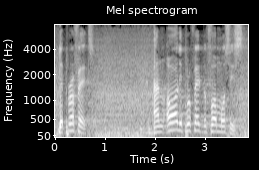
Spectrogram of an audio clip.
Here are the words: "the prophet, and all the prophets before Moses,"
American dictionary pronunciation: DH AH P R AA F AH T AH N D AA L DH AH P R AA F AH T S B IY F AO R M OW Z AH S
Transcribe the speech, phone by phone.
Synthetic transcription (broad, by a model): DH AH P R AA F AH T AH N AA L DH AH P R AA F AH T B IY F AO M OW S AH S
